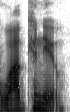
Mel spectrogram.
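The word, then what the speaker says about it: Wab Kinew: Wab Canoe. Canoe rhymes with canoe.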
